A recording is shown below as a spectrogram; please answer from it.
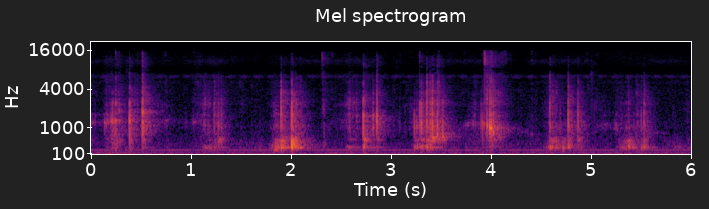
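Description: Mouth sounds close to a microphone: crunchy bites and chewing of a dry, hard bar, about seven sharp crunches coming irregularly, with a steady low hum underneath.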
